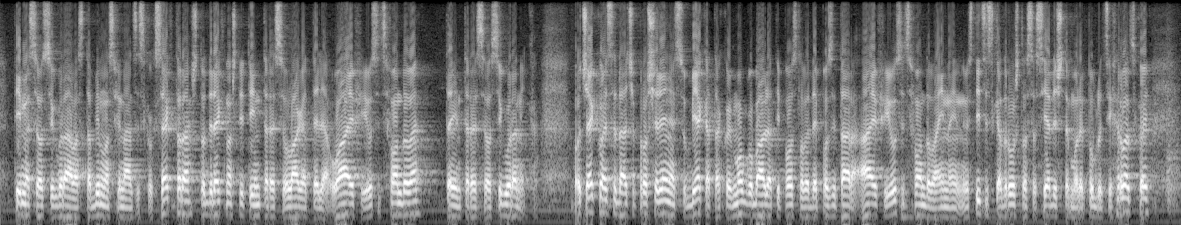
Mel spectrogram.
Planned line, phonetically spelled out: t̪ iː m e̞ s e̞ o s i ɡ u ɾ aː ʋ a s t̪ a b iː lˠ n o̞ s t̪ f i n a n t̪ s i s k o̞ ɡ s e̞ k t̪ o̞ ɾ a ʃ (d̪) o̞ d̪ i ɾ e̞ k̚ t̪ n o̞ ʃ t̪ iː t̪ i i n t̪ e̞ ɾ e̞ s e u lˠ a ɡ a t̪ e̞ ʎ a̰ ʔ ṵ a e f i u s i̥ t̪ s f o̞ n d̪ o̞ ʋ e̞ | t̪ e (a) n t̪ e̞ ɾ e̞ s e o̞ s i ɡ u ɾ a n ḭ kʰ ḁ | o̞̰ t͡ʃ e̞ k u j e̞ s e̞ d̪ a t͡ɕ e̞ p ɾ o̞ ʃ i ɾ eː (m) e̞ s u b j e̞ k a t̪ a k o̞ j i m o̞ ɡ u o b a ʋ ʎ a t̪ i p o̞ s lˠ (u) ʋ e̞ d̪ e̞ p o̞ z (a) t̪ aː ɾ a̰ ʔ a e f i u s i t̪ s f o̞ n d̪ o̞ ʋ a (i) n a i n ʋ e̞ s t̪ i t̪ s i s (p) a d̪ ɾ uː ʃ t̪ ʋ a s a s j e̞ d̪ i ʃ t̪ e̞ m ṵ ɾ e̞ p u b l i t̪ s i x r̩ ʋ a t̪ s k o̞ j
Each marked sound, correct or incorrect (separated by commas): incorrect, incorrect, incorrect, incorrect, incorrect, correct, incorrect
